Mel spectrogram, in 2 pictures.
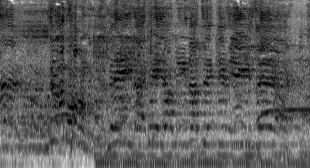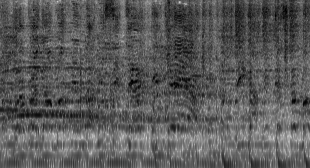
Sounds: Music

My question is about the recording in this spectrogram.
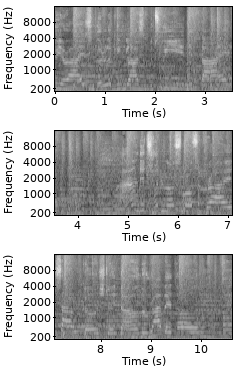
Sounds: Music

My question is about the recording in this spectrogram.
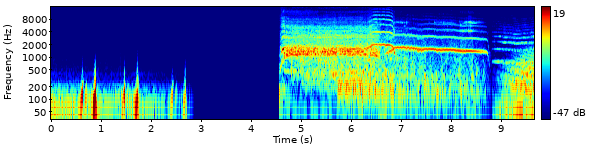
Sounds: Music, Heart sounds

